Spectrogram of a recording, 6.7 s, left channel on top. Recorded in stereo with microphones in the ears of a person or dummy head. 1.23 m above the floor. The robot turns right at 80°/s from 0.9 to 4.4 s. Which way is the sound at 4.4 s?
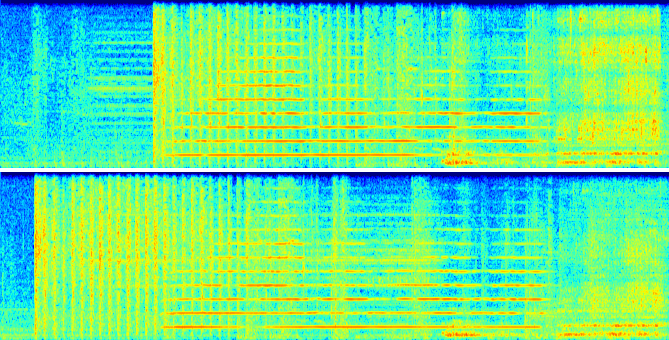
75° left (ahead or behind).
